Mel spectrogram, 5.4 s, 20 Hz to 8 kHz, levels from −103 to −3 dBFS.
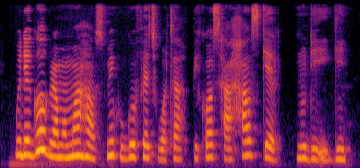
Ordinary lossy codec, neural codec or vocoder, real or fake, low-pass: none; none; real; 7.2 kHz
